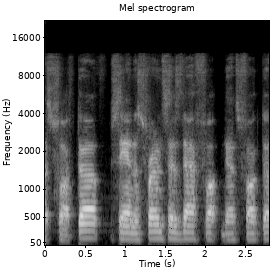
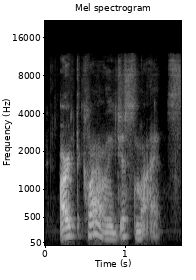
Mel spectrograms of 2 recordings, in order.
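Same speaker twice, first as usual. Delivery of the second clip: normal talking voice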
